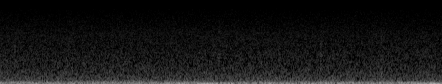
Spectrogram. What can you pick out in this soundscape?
forest ambience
